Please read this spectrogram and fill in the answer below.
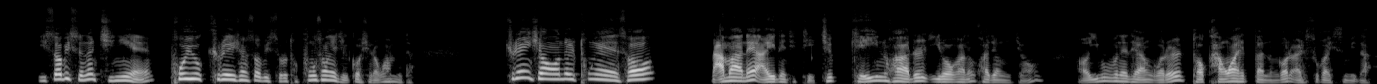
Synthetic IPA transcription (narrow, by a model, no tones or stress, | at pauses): is͈ʌbis͈ɯnɯnt͡ɕiɲie̞pʰojukʰuɾe̞iɕʰʌns͈ʌbis͈ʰɯɾotʌpʰuŋsʰʌŋɦe̞d͡ʑiɭk͈ʌɕʰiɾaɡoɦamɲida | kʰjuɾe̞iɕʰʌnɯɭtʰoŋɦe̞sʰʌ | namane̞aide̞ntʰi̥tʰit͡ɕɯk̚k͈ːe̞inɦwaɾɯɾiɾʌɡanɯnkwad͡ʑʌŋid͡ʑo | ʌ̰ibubune̞te̞ɦanɡʌɾɯɭtʌkaŋɦwaɦe̞t̚t͈anɯnɡʌɾa̰ɭs͈uɡais͈ɯmɲida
